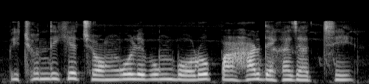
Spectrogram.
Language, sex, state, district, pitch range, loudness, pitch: Bengali, female, West Bengal, Alipurduar, 215-240 Hz, -16 LUFS, 230 Hz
